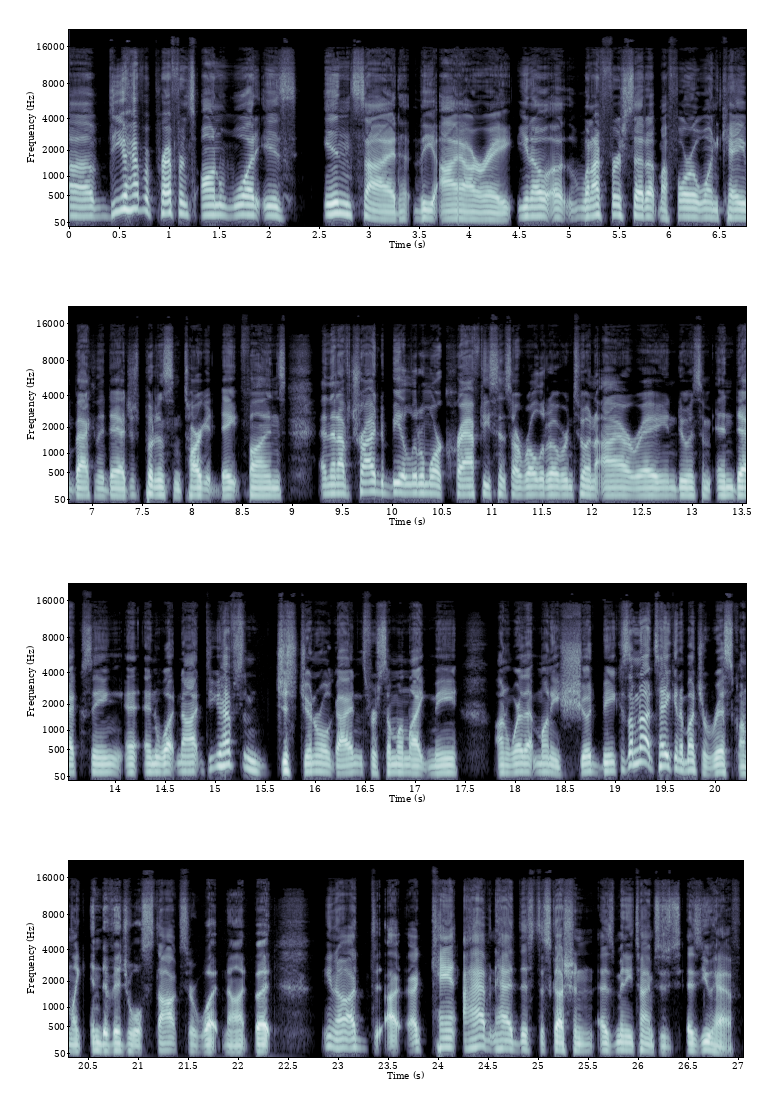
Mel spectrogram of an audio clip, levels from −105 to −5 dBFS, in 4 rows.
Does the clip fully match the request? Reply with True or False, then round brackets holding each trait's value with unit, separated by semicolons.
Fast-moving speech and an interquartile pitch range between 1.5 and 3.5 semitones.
False (240 wpm; 4.6 semitones)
